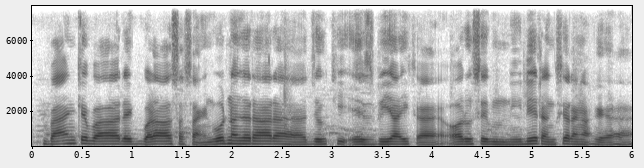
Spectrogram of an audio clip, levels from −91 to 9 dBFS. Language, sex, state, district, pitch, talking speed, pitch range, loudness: Hindi, male, Jharkhand, Palamu, 145 Hz, 240 wpm, 135-155 Hz, -15 LUFS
